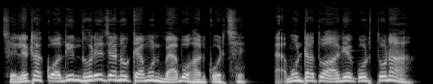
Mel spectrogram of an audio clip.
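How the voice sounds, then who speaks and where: A man's voice: a little high, animated, normal speed, mellow. A man playing a sombre, middle-aged villager in a horror cartoon, earnest and subdued. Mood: worried.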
